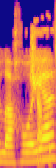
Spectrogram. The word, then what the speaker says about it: La Jolla: took me forever yeah or La Hoya to us and it spelled the Jawa isn't legit Lihua is La Jolla Jolla yeah yeah anyway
